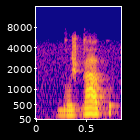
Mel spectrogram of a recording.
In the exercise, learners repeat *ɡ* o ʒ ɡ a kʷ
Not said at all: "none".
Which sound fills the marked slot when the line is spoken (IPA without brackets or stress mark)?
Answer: ɡ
